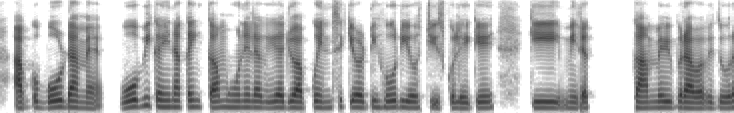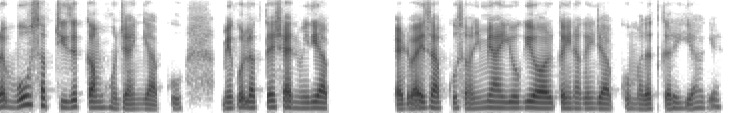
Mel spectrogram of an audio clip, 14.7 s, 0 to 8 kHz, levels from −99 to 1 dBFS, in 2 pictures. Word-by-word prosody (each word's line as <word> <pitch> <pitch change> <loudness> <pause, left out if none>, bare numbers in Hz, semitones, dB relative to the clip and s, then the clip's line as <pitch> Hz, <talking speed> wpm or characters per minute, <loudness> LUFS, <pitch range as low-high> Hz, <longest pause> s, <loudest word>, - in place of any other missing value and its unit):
आपको 150 - +5
बोरडम 165 -2 +4
है, 140 - -2 0.2
वो 170 +4 +5
भी 215 +3 -1
कहीं 175 -1 +1
न - - +6
कहीं 175 0 +2
कम 155 +1 +4
होने 165 0 -2
लगेगा। 160 0 +1
जो - - +7
आपको 155 +2 +2
इनसिक्योरिटी 165 +1 -1
हो 165 - +2
रही 170 -1 0
है 160 - +2
उस 155 +1 -3
चीज़ - - -3
को 155 - -2
लेके 150 +1 0 0.4
कि 155 -1 +4
मेरे 145 -1 +1 0.4
काम 150 -1 +5
में 160 +1 0
भी 160 - +2
प्रभावित 150 -2 +4
हो 150 - -1
रहा - - +1
है, 160 - -15
वो 205 +8 +2
सब 205 -3 -1
चीज़ें 160 +2 -1
कम - - +2
हो 135 - -8
जाएँगी 125 0 -3
आपको। 125 +2 -7 0.4
मेरे 145 +1 +1
को 160 - -1
लगता 155 +1 -1
है, - - +1
शायद 165 - +2
मेरी 145 +1 -1
आप - - -14 0.7
एडवाइज़ - - +2
आपको 145 - -3
समझ 140 - -6
में 155 +2 -1
आई 150 -1 -1
होगी, 150 +1 -1
और 145 -2 +4
कहीं 140 - -1
न - - -4
कहीं 135 0 -8
जो 135 -1 0
आपको 125 - -7
मदद 125 - -3
करेगी 135 0 -5
आगे। 175 +4 -14
155 Hz, 240 wpm, -27 LUFS, 145-165 Hz, 0.7 s, जो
